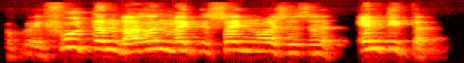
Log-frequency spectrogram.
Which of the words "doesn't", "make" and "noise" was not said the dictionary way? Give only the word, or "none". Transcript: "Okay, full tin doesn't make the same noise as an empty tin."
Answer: noise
